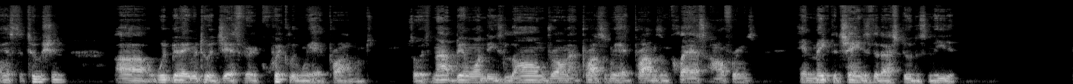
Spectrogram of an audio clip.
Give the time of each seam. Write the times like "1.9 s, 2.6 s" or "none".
6.1 s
